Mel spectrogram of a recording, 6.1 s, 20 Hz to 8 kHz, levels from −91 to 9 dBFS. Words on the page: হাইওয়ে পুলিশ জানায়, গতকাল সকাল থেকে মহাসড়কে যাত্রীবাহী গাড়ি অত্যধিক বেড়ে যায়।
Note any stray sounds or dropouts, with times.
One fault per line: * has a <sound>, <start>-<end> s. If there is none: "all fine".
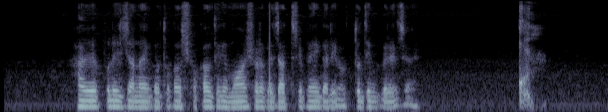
* has a cough, 5.2-5.5 s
